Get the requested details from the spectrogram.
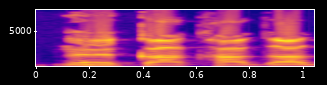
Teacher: क ख ग घ ए आपके कंठ से उच्चारित होते हैं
